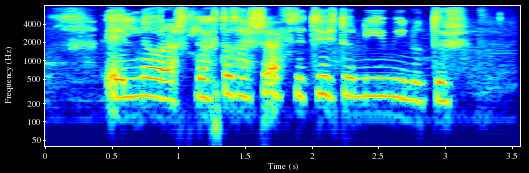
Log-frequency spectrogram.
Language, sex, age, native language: Icelandic, female, 13, Polish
